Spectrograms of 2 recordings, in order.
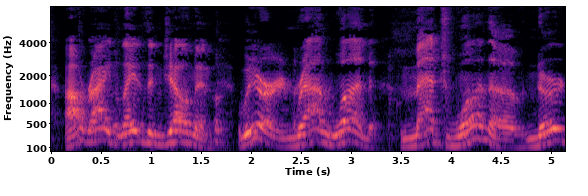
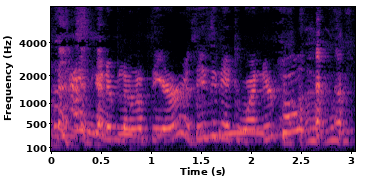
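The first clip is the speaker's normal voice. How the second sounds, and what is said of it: Imitates Marvin the Martian cartoon voice. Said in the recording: “Marvin the Martian ... who can do the voice?”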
